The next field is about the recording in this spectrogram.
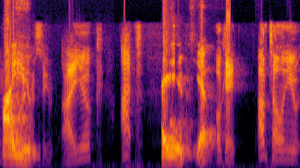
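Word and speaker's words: Aiyuk: Ayuk, yep. Okay, I'm telling you, some of these people's names I'm going to mispronounce.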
